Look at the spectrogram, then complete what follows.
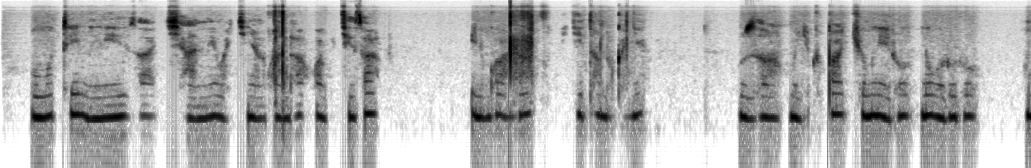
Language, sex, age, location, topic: Kinyarwanda, female, 36-49, Kigali, health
